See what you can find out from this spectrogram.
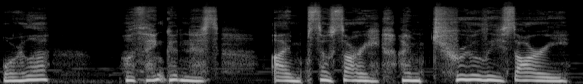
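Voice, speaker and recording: A woman voicing a remorseful, earnest young husband with a lowered voice. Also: takes it slowly, a little mellow, husky, no echo, soft background music. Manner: apologetic, earnest.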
